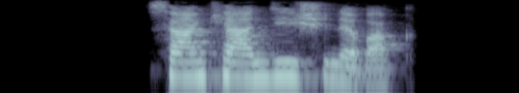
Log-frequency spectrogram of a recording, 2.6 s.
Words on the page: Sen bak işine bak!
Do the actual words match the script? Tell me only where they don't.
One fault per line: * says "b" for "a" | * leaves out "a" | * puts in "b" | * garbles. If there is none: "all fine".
* says "kendi" for "bak"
